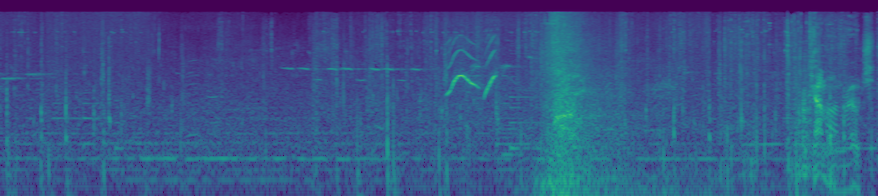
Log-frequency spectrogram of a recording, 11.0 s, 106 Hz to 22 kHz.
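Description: Roach the horse gallops in The Witcher 3 with steady clip-clop hoofbeats, loud and close. A snort or whinny rises midway, and spoken voices and ambient game sounds run underneath.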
